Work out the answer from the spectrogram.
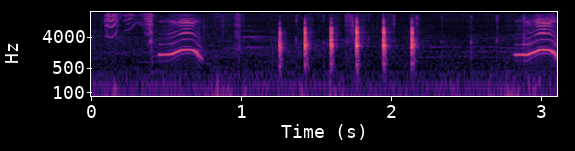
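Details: Pet parrot chirping indoors: a rising and falling whistled note, then a row of about six quick clicking chirps, and a second arching whistle to close.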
